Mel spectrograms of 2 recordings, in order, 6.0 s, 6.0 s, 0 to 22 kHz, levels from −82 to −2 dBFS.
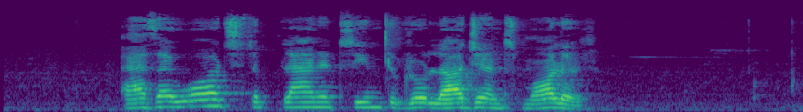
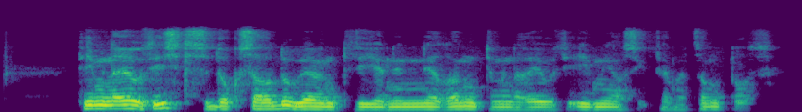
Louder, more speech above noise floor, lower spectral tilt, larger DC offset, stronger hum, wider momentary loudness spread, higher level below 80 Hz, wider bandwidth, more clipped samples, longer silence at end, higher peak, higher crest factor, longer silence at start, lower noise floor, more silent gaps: second, -25 LUFS vs -17 LUFS; second, 35 dB vs 46 dB; second, -4 dB/octave vs -6 dB/octave; neither; neither; second, 8 LU vs 16 LU; second, -64 dBFS vs -56 dBFS; first, 14.5 kHz vs 8 kHz; neither; first, 1.6 s vs 0.4 s; second, -8 dBFS vs -2 dBFS; about the same, 18 dB vs 14 dB; first, 0.9 s vs 0.65 s; about the same, -60 dBFS vs -63 dBFS; neither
